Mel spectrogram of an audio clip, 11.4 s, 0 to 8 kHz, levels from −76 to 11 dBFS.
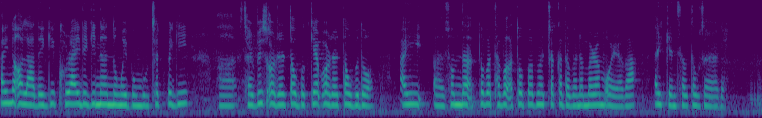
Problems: constant background noise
